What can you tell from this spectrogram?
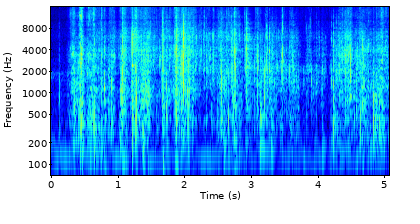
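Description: Crumpled kraft paper bag crinkling and rustling as hands rummage inside it, with many small sharp crackles.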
